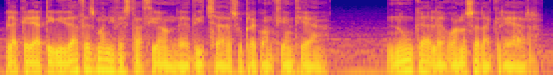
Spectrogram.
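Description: Very deep-voiced man hosting a podcast. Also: dark tone, soft background music. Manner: measured, formal. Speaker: podcast host. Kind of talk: scripted narration.

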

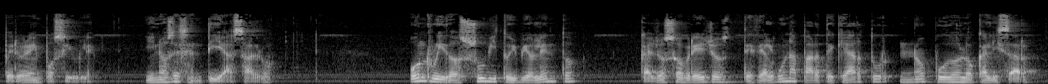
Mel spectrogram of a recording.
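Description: A man reading a novel aloud as narrator, measured and dry. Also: fairly low pitch, expressive, fairly bright tone. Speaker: audiobook narrator. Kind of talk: scripted narration.

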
